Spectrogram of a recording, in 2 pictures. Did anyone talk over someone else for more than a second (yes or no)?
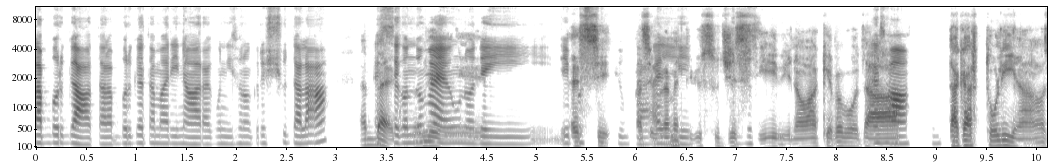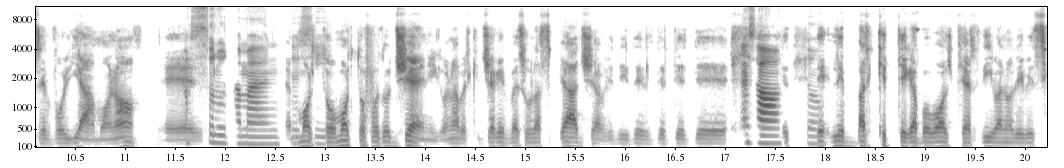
yes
